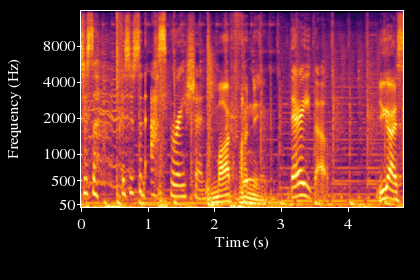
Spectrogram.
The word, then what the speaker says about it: Madhvani: Nope. You added an extra syllable.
